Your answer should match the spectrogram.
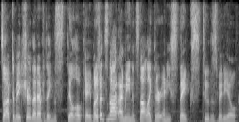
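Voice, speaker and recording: A man's voice: on the high side, expressive, quick pace, fairly bright tone. A man doing casual gaming video narration and commentary in a rambling, self-deprecating way. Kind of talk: casual gameplay commentary and fanfic reading.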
